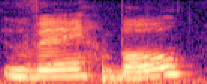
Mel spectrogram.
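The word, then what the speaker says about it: Uwe Boll: remarkable movie by mystery I believe it's called pronounced uve Bowl you know me and you went to go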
